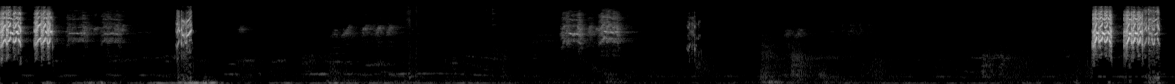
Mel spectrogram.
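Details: Yellow-sided green-cheeked conure giving loud harsh squawks in short bursts, paired notes at the start and end separated by quiet stretches with soft chattering and isolated clicks.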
